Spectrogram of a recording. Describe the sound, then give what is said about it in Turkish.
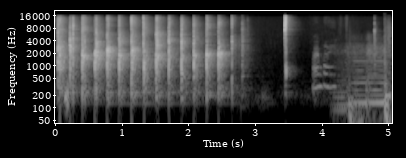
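Brisk, evenly spaced applause, about sixteen sharp loud claps in a steady rhythm that trails off, then one lone clap, a pause, and a voice begins talking or laughing. “Alkışlarla kapatıyoruz.”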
